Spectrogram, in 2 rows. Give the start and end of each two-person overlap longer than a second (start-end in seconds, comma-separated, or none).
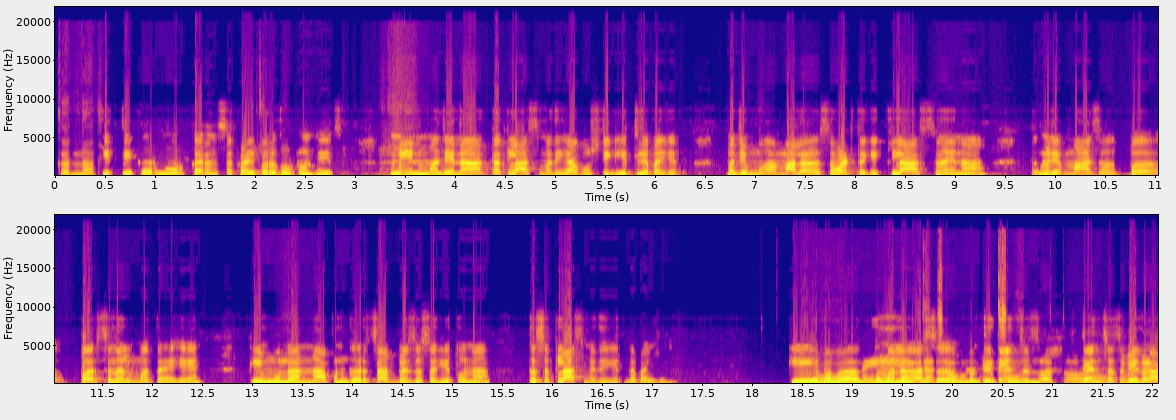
18.6-21.6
